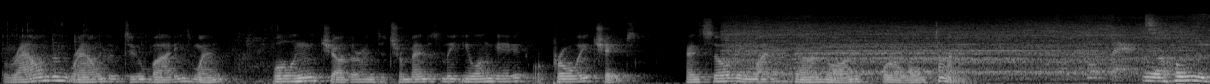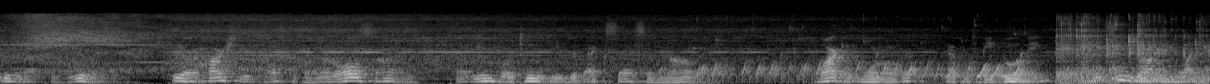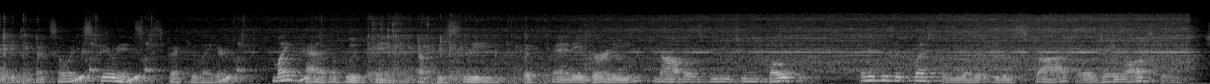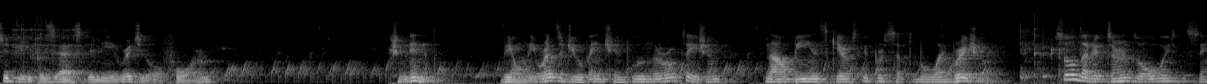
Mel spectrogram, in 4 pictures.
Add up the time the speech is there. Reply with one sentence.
The speech can be heard for 43 seconds in total.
